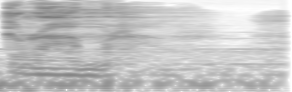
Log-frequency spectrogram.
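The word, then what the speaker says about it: Gramr: The R at the end is silent.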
